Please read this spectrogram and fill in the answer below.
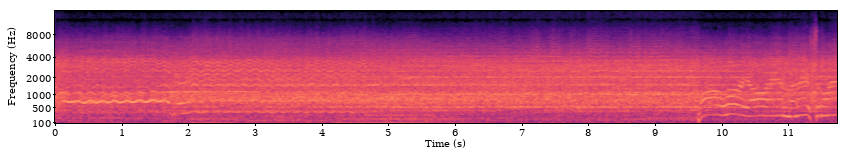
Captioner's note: applause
